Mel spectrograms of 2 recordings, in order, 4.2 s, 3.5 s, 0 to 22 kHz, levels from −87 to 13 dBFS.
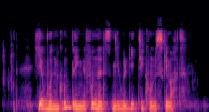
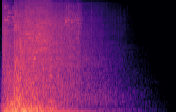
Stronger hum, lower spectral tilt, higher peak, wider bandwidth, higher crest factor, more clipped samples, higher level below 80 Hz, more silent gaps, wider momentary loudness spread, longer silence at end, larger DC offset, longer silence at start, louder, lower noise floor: neither; first, -6 dB/octave vs -3.5 dB/octave; about the same, -2 dBFS vs -2 dBFS; second, 7.6 kHz vs over 20 kHz; about the same, 16 dB vs 16 dB; neither; second, -58 dBFS vs -24 dBFS; neither; second, 11 LU vs 19 LU; second, 0.5 s vs 1.55 s; neither; first, 0.7 s vs 0 s; about the same, -17 LUFS vs -15 LUFS; second, -45 dBFS vs -73 dBFS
